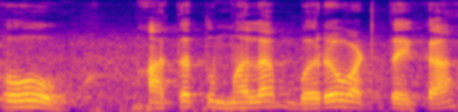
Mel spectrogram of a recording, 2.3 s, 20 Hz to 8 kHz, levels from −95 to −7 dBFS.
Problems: none marked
